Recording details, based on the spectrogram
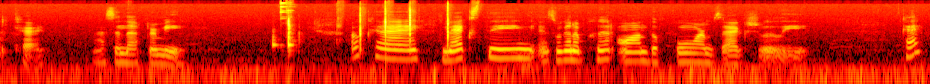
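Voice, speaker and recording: With noticeable background noise behind her, a woman with a fairly high pitch speaks at a fairly slow pace with lively intonation, big swings in loudness, and long, frequent pauses. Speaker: nail tech. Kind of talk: tutorial. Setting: outdoors. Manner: casual.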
